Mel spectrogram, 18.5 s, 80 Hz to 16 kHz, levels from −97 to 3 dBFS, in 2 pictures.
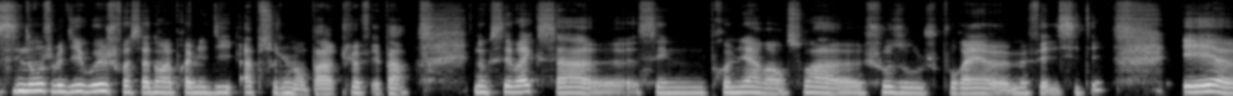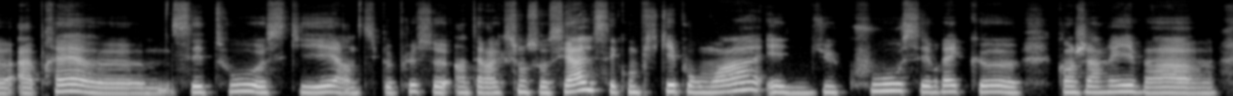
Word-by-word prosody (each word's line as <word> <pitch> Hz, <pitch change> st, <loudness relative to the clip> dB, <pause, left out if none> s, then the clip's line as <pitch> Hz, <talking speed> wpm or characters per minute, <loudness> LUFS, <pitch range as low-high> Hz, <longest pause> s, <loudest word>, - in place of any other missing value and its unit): sinon 225 Hz, +3 st, +5 dB
je 220 Hz, -, -5 dB
me 210 Hz, -, +5 dB
dis: 205 Hz, +2 st, +2 dB
«Oui 215 Hz, +2 st, +6 dB
je 205 Hz, -, -7 dB
ferais 195 Hz, -, -1 dB
ça 180 Hz, -1 st, +1 dB
dans 180 Hz, 0 st, +1 dB
l'après-midi», 175 Hz, 0 st, -1 dB
absolument 170 Hz, -5 st, -4 dB
pas, 150 Hz, +1 st, 0 dB
je 185 Hz, -2 st, -4 dB
le 170 Hz, -, -1 dB
fais 150 Hz, -, -9 dB
pas. 155 Hz, +2 st, -3 dB, 0.5 s
Donc 190 Hz, -2 st, -1 dB
c'est 190 Hz, 0 st, -1 dB
vrai 195 Hz, +2 st, +4 dB
que -, -, -15 dB
ça, 170 Hz, 0 st, +1 dB
heu, 475 Hz, 0 st, -6 dB
c'est 175 Hz, -, -7 dB
une 170 Hz, 0 st, -5 dB
1re 180 Hz, 0 st, -1 dB
en 155 Hz, -1 st, -2 dB
soi, 175 Hz, -2 st, -1 dB
heu, -, -, -3 dB
chose 180 Hz, 0 st, -3 dB
où 165 Hz, -1 st, -4 dB
je 160 Hz, -, -14 dB
pourrais, 160 Hz, -1 st, 0 dB
heu, -, -, -1 dB
me 165 Hz, -, -5 dB
féliciter. 165 Hz, +6 st, -7 dB, 0.6 s
Et 195 Hz, +3 st, +7 dB
heu, 165 Hz, -4 st, +3 dB
après, 165 Hz, +6 st, +1 dB, 0.2 s
hem, 160 Hz, -1 st, -2 dB
c'est 185 Hz, 0 st, 0 dB
tout 210 Hz, -1 st, +2 dB
ce 175 Hz, -, -10 dB
qui 180 Hz, +1 st, +1 dB
est -, -, +3 dB
un 170 Hz, -, -2 dB
petit 170 Hz, -, -14 dB
peu 170 Hz, -, -5 dB
plus 205 Hz, +2 st, -4 dB
interaction 175 Hz, +2 st, -2 dB
sociale, 200 Hz, +8 st, +5 dB
c'est 245 Hz, -6 st, -2 dB
compliqué 190 Hz, +3 st, +1 dB
pour 195 Hz, -3 st, -2 dB
moi 220 Hz, +8 st, +3 dB
et 185 Hz, +1 st, +1 dB
du 175 Hz, +2 st, -5 dB
coup, 225 Hz, +4 st, +1 dB
c'est 195 Hz, -4 st, -1 dB
vrai 200 Hz, +2 st, +2 dB
que, 195 Hz, -, -2 dB
heu, 195 Hz, -3 st, +2 dB, 0.3 s
quand 190 Hz, 0 st, +1 dB
j'arrive 190 Hz, +1 st, +1 dB
à, 170 Hz, -1 st, +2 dB
heu, 165 Hz, 0 st, -7 dB
180 Hz, 210 wpm, -24 LUFS, 170-200 Hz, 0.6 s, Et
